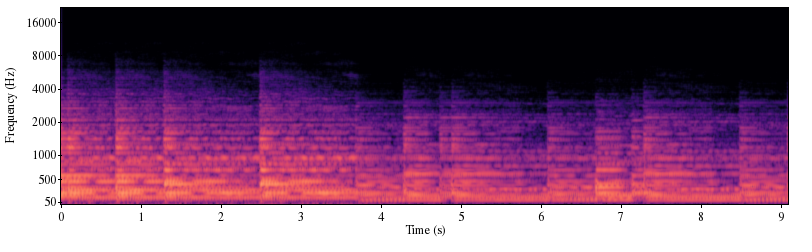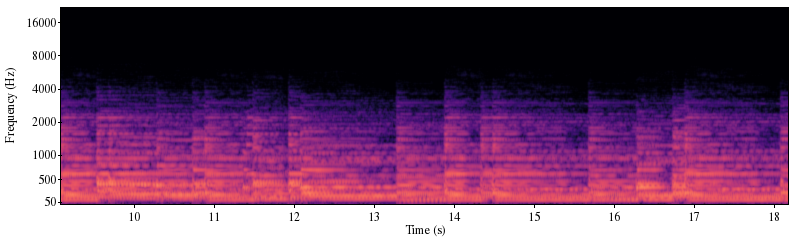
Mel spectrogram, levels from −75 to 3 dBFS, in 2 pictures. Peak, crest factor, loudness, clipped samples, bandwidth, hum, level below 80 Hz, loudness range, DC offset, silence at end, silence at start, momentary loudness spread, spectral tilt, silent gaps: -2 dBFS; 16 dB; -20 LUFS; under 0.1%; 7.8 kHz; none; -46 dBFS; 5 LU; under 0.1%; 0 s; 0 s; 8 LU; -9 dB/octave; none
